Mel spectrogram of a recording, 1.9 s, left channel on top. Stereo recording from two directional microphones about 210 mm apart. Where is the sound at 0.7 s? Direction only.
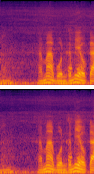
25° right (ahead or behind).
